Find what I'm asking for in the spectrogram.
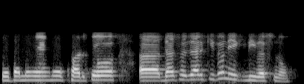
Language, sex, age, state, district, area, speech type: Gujarati, male, 18-30, Gujarat, Mehsana, rural, conversation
